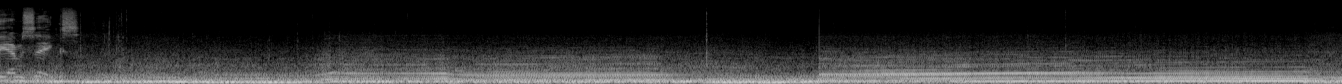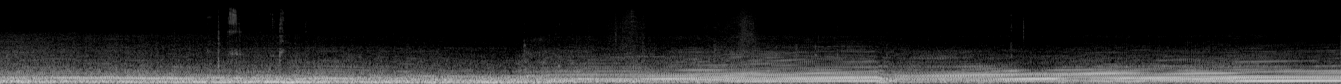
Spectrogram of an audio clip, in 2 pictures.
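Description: A car engine roars loudly close by, its pitch rising and falling as the car speeds up and slows.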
